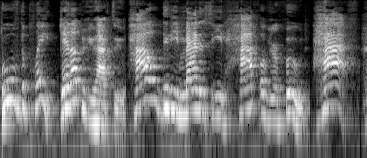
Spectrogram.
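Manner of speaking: high-pitched incredulous outburst; outraged disbelief. Real, not acted. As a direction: rise high in disbelief at the story. Outraged reaction to story.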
